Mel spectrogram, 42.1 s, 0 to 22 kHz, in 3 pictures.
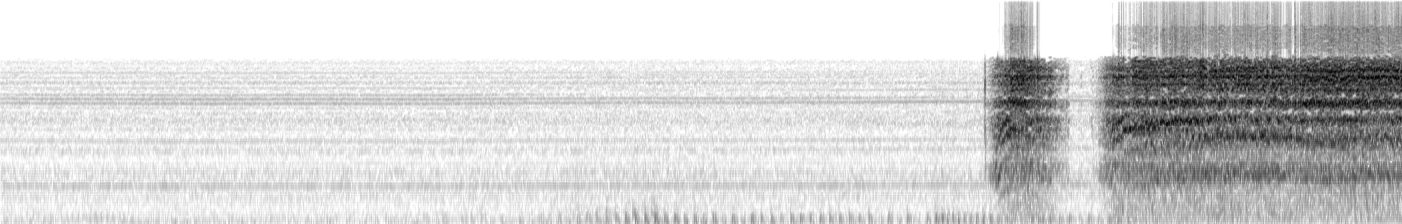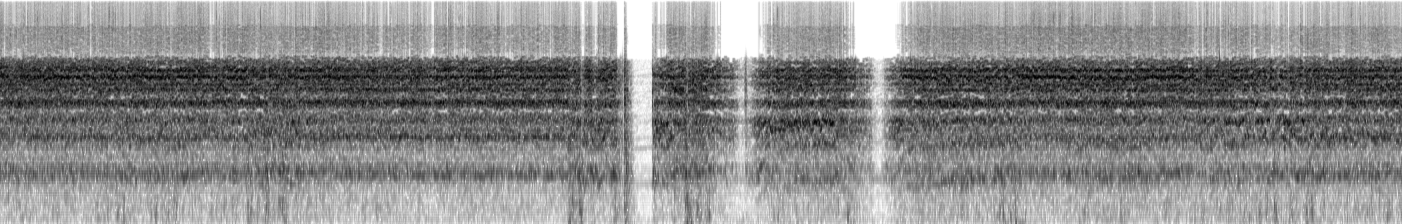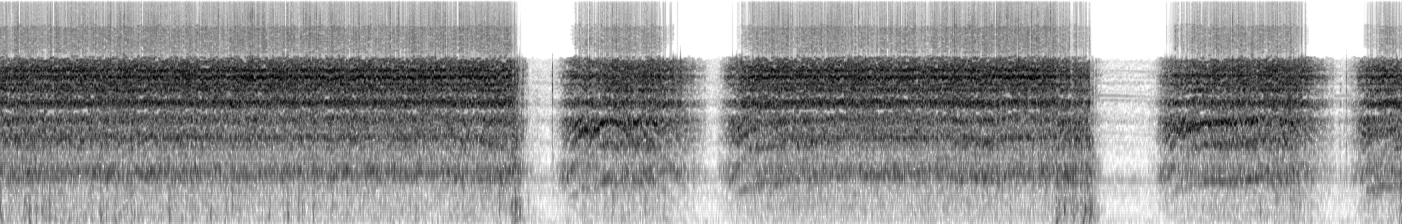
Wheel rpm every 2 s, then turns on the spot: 0, 0, 0, 0, 10, 90, 220, 230, 230, 220, 120, 130, 220, 220, 230, 230, 170, 110, 220, 140, 120.
none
